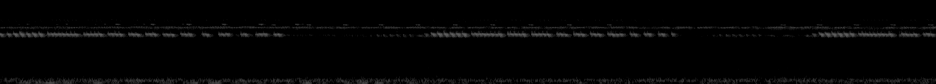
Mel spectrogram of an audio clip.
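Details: High, fast-pulsed trilling of autumn insects meant for sleep, loud at first, quieter through the middle, returning strongly twice, layered over a constant high ringing and soft low rumble.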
